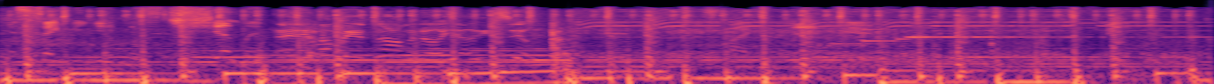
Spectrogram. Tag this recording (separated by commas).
Music, Speech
